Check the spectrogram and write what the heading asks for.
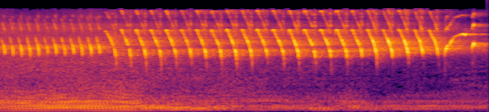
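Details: Spanish Timbrado canary singing a training song: a fast, even trill of sharp repeated notes, some tiny clicks, with a low hum in the background.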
